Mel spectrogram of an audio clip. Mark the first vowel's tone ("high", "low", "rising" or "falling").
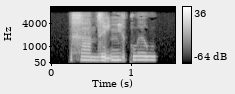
low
